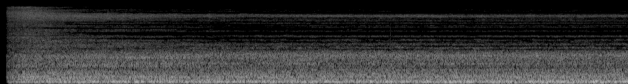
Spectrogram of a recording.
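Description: Steady road and engine noise heard inside a car's cabin while it drives.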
